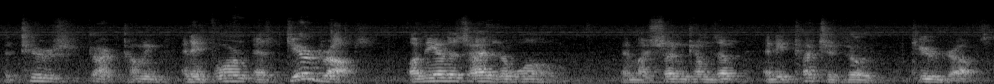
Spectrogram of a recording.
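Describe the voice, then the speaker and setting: An older man, a veteran, performing a slow, emotional spoken-word monologue that swells to loud peaks on key lines. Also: medium pitch, slight background noise. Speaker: Vietnam veteran storyteller. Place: large echoey college room. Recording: echoey room from far off.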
